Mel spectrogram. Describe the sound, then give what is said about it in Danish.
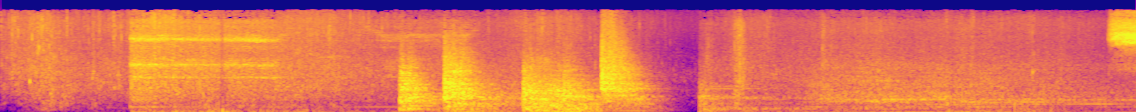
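A ferry's engine rumbles steadily with wind and lapping water, punctuated by a few loud bumps and scrapes as it comes alongside the pier at Venø, then a brief break before the idling drone continues. “Så lagde faven til på Venø, og jeg kan nu komme tilbage til Struer.”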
